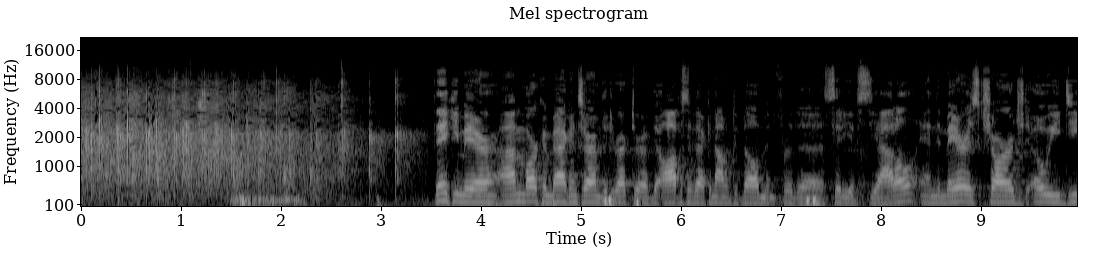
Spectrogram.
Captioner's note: applause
